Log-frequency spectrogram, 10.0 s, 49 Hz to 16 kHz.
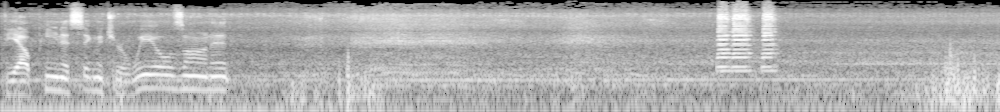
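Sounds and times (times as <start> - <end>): car horn beeps: 7.1 - 7.9.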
